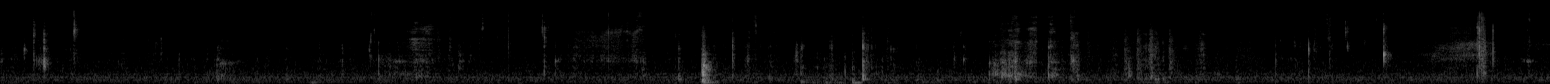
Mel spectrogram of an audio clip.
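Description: A person eating close to the microphone: chewing, with scattered crunches and wet smacks coming in irregular clusters. A faint steady hum sits underneath.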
